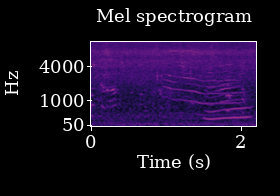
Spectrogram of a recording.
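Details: Street cat being fed in June gives a short drawn-out meow, steady then slightly rising, while a person quietly urges it to eat; constant low rumble of traffic underneath.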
